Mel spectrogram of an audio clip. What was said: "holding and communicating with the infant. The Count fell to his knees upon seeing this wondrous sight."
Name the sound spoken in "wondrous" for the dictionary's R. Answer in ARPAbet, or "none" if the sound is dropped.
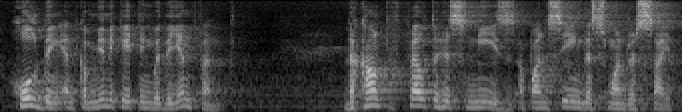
none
